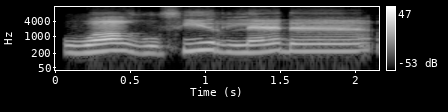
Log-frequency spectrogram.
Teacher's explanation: غین موٹا ہے، واغ اور فیر میں اسمائلی فیس کے ساتھ آپ فیر بولیں گے، واغفر نہیں بولیں گے.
